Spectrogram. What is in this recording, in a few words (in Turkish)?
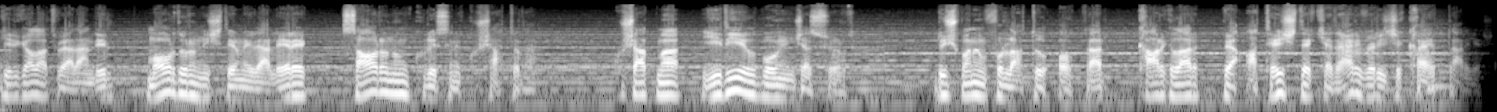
kitap seslendirme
